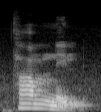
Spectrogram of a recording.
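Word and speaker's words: thumbnail: বাট এটা উচ্চারণটা হবে থাম্বনেইল, থাম্বনেইল। এখানে বিয়ের উচ্চারণ হবে না।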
